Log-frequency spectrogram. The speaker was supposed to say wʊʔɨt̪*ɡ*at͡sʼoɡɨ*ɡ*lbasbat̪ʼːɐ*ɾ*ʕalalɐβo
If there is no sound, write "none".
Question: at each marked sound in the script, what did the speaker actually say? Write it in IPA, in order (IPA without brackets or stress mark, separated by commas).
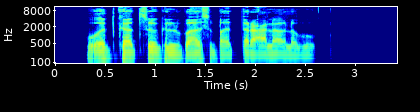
ɡ, none, ɾ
